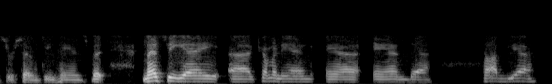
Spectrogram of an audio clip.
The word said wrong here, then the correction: Taiba: I'm hoping that I pronounced that somewhere. – Taiba, that's right.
